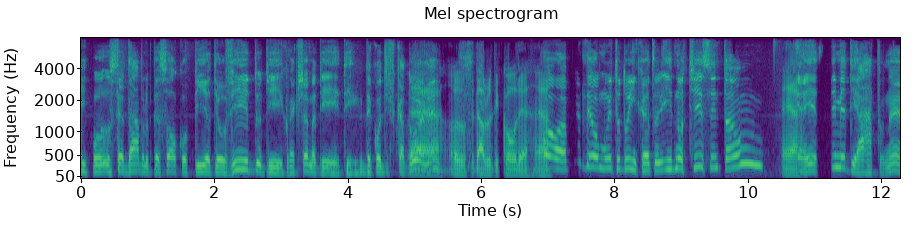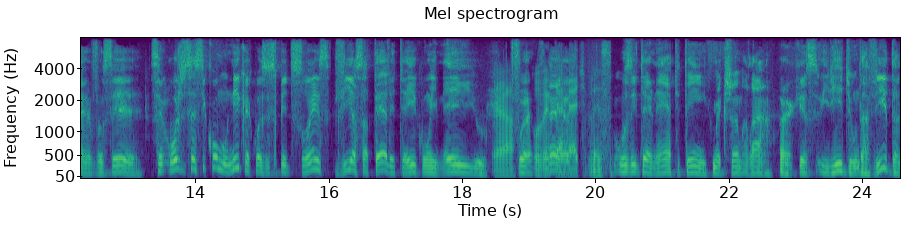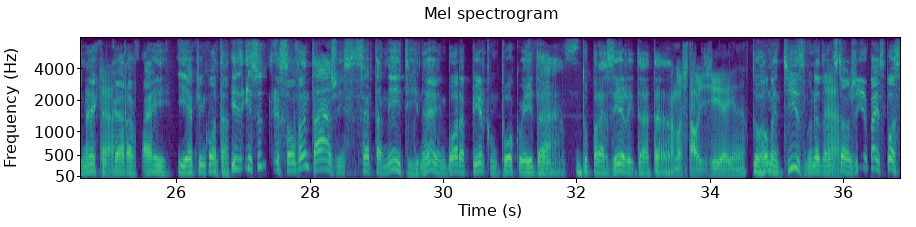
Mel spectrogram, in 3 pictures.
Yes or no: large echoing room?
no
